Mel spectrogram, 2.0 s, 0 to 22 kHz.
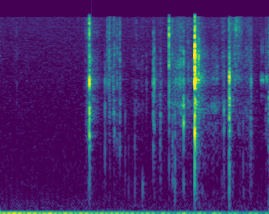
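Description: Foil wrappers of 2024 Score football card packs crinkling as the packs are handled, with a run of short sharp crackles starting about two-thirds of a second in.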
